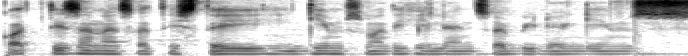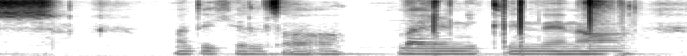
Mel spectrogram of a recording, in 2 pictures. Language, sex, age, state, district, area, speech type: Nepali, male, 18-30, West Bengal, Darjeeling, rural, spontaneous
